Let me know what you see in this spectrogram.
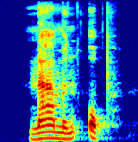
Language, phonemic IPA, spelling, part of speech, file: Dutch, /ˈnamə(n) ˈɔp/, namen op, verb, Nl-namen op.ogg
- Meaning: inflection of opnemen: 1. plural past indicative 2. plural past subjunctive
